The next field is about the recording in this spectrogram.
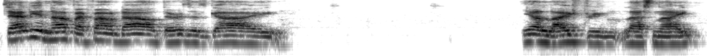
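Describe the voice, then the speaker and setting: A man's voice: on the high side, steady tone, takes it slowly. Sleepy, rambling man in an echoey room. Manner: rambling, sleepy, chatty with viewer shout-outs. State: tired and sleepy. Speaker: live stream host. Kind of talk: casual late-night live stream chat.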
